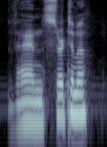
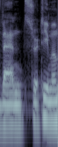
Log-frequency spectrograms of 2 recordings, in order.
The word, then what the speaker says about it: Van Sertima: Let's say it's pronounced Van Sertima. Okay. I said Van Sertima, my bad.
